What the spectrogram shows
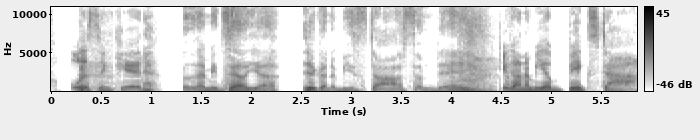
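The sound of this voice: A woman uses a put-on character voice that sounds raspy. She talks at a moderate pace and a medium pitch.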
